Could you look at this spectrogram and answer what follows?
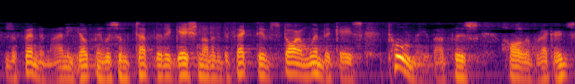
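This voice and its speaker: An actor playing a boisterous, joke-loving American out-of-towner in a mid-century radio comedy-drama, hearty and gabby. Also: male voice, lowish voice, fast, slightly rough. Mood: jovial, eager. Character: boisterous, joke-loving out-of-town male visitor, hearty and tireless. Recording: tinny band-limited old radio broadcast.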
